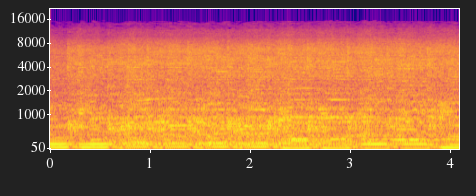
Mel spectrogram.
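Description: Loud hardstyle dance music from a live DJ set, recorded at club volume: a heavy repeating bass beat under a distorted synth lead. The bass pattern blurs for a moment early on and is regular again by about halfway through.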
